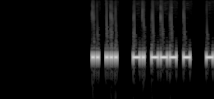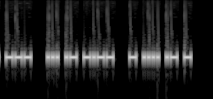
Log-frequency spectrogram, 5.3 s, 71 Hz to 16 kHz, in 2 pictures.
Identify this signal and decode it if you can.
Morse code, heard as a keyed tone, about 36 wpm, 700 Hz. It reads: IS NOT TO SAY THAT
